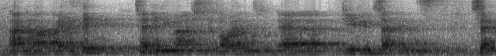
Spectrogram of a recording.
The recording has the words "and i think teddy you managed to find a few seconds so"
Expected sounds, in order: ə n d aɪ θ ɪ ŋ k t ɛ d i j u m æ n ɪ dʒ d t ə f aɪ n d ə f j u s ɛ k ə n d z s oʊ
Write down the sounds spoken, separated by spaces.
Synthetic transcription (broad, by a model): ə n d aɪ θ ɪ ŋ k t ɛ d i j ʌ m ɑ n ɪ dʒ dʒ t ə f aɪ n d ə f j u s ɛ k ə n d z s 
